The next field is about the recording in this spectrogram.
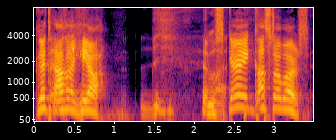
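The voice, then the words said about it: Failed German accent sounding Asian. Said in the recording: “I can't do a good German accent. ... It went right to Asian. ... Yeah, it's very Asian. It was good. Like, very stereotypical. ... Going for German. It landed just right on Asian.”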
